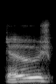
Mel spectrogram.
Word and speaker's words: DOGE: which is do G which I'm told is pronounced Doge by the hipper people that I know um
